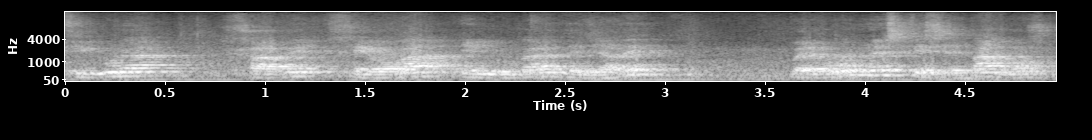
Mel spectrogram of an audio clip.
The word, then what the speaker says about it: Jehová: Editorial Herder, literalmente dice: Jehová, falsa pronunciación del nombre de Yahvé, y así en general.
